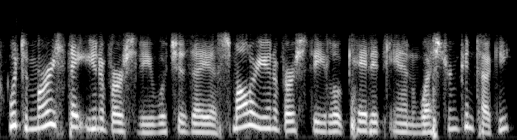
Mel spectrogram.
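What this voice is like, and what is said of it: Rural Kentucky accent. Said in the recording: “I can tell from your accent. ... I was figuring this guy didn't grow up in Utah.”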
